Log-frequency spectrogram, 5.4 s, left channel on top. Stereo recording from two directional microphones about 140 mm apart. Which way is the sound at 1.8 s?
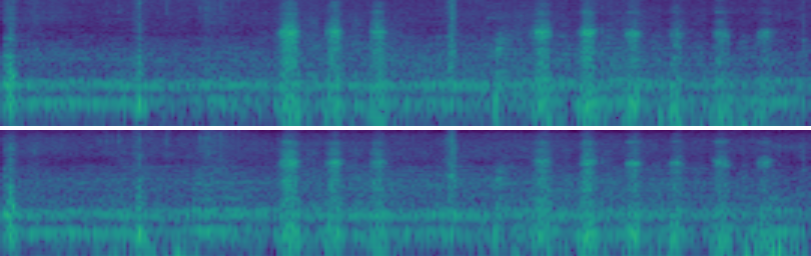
40° left (ahead or behind).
